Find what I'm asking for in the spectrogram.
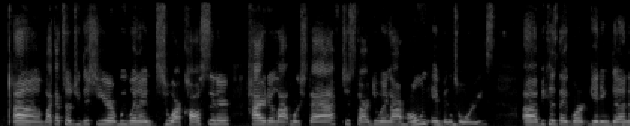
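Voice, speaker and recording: High and bright with a sharp tone, the woman's raised, projected voice moves at a fairly quick pace with fairly even intonation. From Louisville, Kentucky. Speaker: city council member. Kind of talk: interview.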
